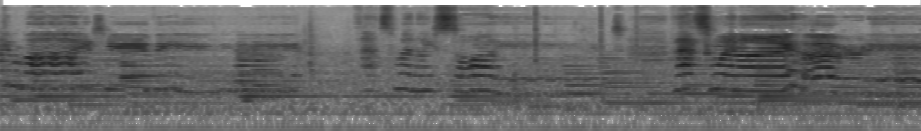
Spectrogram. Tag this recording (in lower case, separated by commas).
music, female singing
